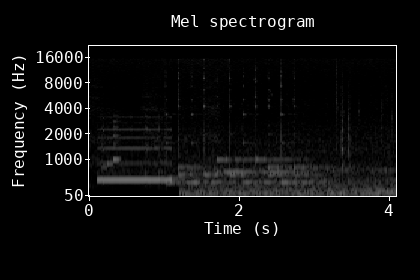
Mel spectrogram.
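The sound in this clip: A telephone rings with a steady electronic tone that gives way to a shifting series of pitched notes over a constant rushing background.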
